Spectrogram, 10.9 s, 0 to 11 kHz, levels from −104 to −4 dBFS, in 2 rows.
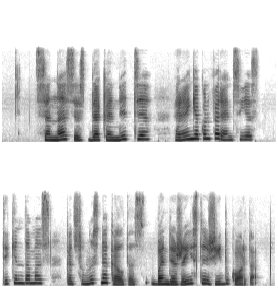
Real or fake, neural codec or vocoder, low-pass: real; none; 7.2 kHz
